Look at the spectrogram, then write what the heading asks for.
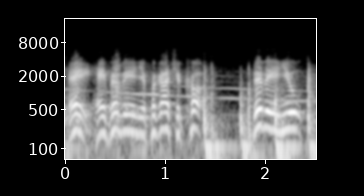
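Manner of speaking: high call after someone leaving; calling after her. Acted. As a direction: call her back before she's gone. Calling after departing woman.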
